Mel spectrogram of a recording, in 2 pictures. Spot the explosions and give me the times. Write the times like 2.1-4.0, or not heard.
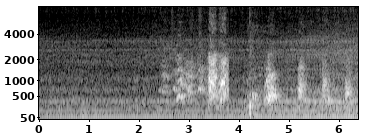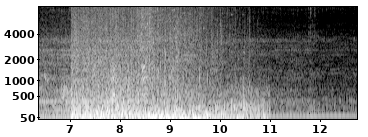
7.0-11.0.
